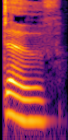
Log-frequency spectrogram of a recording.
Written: dive

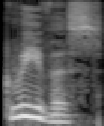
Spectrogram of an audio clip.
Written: grievous

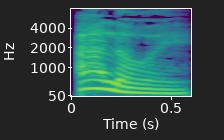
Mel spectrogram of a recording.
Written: alloy

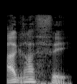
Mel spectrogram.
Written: agrafer

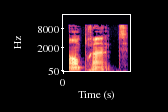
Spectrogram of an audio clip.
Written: empreinte

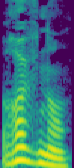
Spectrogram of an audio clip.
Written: revenant

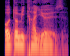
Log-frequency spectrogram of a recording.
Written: automitrailleuse

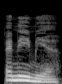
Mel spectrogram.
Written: anaemia

